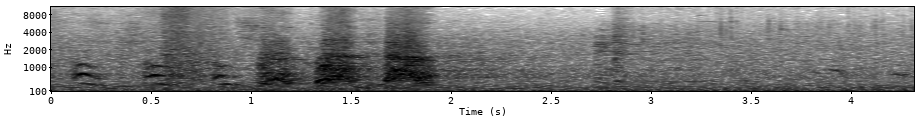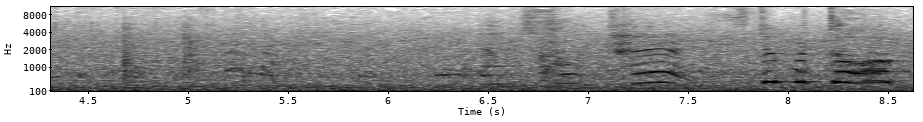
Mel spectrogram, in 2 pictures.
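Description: A dog barking and yipping in a horror video game, with a cluster of sharp barks near the start, then whimpering yelps later over a steady rumbling background.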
